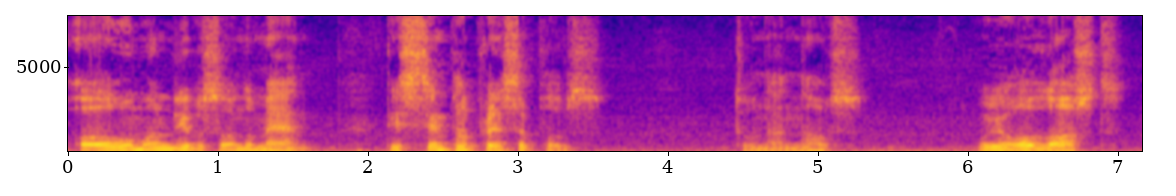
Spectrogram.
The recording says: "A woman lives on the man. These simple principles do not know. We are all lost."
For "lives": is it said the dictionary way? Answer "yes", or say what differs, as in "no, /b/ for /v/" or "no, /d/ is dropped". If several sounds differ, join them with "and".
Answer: no, /s/ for /z/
